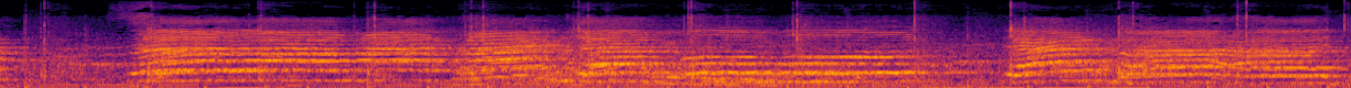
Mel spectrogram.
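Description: A group of children, with some adults, singing a birthday song together, while hands clap along in a steady beat.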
